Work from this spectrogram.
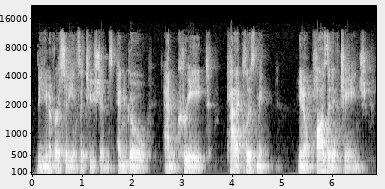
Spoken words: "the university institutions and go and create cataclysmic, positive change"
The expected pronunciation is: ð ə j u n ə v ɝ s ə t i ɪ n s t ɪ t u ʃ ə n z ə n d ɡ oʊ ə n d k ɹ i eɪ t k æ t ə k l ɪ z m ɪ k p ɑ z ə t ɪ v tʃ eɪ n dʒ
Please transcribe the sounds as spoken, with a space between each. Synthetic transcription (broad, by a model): ð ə j u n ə v ɝ s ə t i ɪ n s t ɪ t u ʃ ə n z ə n ɡ oʊ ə n k ɹ i eɪ t k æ t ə k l ɪ z m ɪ k p ɑ z ə t ɪ v tʃ eɪ n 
